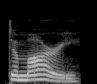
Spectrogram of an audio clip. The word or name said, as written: damari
